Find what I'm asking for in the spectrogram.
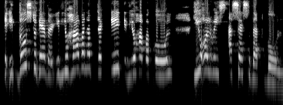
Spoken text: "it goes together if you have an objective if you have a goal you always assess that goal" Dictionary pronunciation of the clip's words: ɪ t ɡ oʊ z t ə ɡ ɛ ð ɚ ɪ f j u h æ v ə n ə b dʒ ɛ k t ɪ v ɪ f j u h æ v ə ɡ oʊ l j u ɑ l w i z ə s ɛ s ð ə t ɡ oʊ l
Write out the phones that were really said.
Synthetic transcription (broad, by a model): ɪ t ɡ oʊ s t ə ɡ ɛ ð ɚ ɪ f j u h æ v ə n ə b dʒ ɛ k t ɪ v ɪ f j u h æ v ə ɡ oʊ l j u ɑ l w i s ə s ɛ s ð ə t ɡ oʊ l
